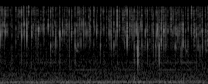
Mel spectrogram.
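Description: Water poured from a jug into a half-full plastic cup, splashing and bubbling steadily.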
